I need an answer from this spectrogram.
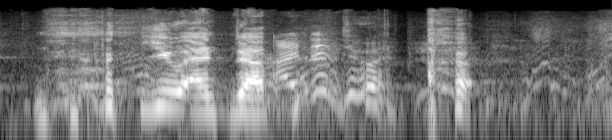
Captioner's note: laughs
